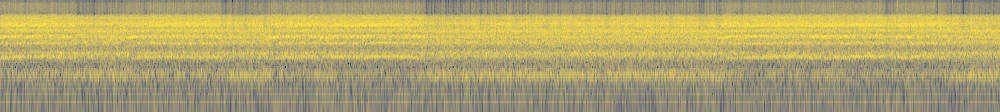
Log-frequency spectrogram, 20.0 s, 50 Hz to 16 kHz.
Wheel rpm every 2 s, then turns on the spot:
230, 230, 220, 230, 210, 210, 210, 220, 220, 220.
none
